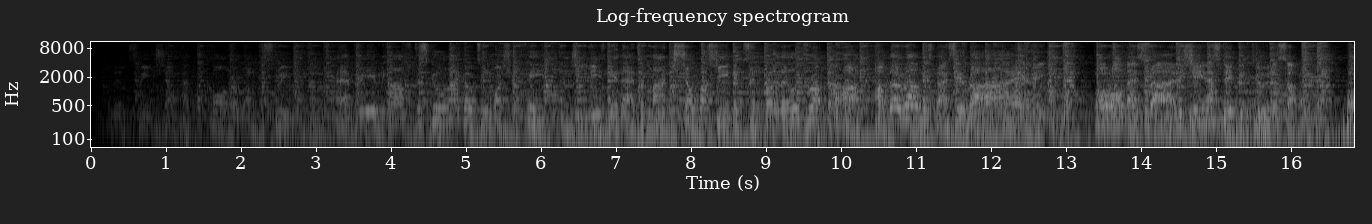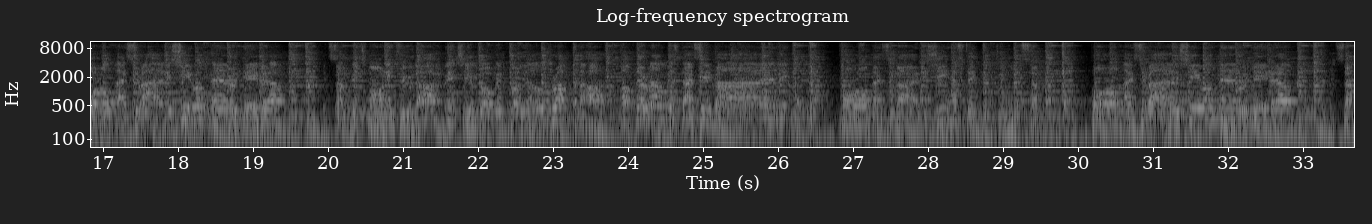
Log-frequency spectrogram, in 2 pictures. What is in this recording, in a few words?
Polka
